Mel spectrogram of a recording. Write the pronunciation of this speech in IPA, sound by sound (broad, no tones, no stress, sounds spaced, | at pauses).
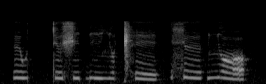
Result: ʏ w tː ʏ ʃ i ɠ i ʎ ɔ ǁʰ e | s ʏ | ʎ ɔ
